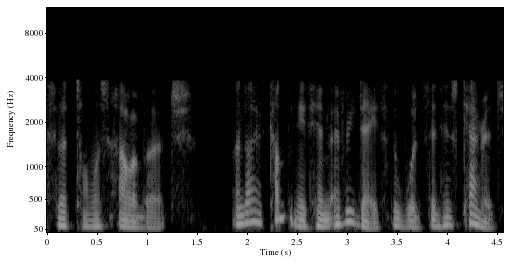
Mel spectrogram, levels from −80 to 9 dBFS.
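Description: Speech passed through the iLBC codec for its whole length, coded in frames that each stand alone. The roughness points to the 30 ms, 13.33 kbps mode. Nothing above 3.8 kHz survives, so the speech sounds narrowband and muffled, with a plainly audible rough, synthetic edge.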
